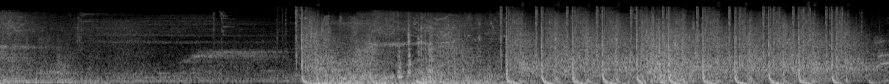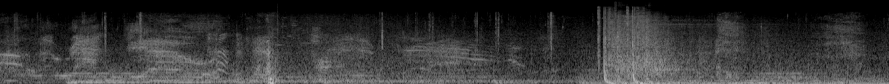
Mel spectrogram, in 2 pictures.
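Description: Sustained rapid gunfire while fighting enemies in the video game Alan Wake II, with dense bursts of shots and booms that run almost the whole time, loud and close, easing briefly in the middle before flaring up again.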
